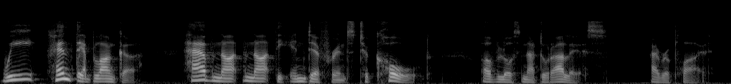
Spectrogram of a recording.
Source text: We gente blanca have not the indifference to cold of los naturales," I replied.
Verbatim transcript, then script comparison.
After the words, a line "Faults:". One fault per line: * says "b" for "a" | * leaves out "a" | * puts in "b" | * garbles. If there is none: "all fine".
We gente blanca have not not the indifference to cold of los naturales," I replied.
Faults:
* puts in "not"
